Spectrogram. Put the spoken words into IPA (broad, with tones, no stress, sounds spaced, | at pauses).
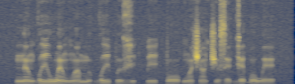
n ɛ̃˨ ɡʷ iː˦ w ɛ̃˨ ɡʷ ã˨ m ɨ˧ ɡʷ iː˦ p ɨ˨ ɣ i˨ k͡p iː˦ k͡p oː˧ ɡʷ ã˧ ʃ ã˨ t͡ʃ ɨ˨ z e˧ ɡ e˦ ɓ o˧ w e˧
